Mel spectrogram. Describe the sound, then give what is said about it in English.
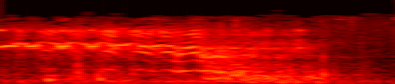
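A horse named Silver whinnies loudly in a single drawn-out, wavering neigh with a bright, shrill pitch that drops and fades toward the end, with no voices over it. “Well, maybe you better graze a little longer, Silver. Steady there, boy.”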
